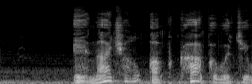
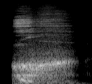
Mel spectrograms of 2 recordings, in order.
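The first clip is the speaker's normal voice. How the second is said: exhausted breath. Acted. After pulling it out.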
